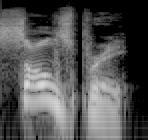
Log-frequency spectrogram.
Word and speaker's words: Salisbury: That's very close. It's Salisbury. Salisbury. So, I'm going to give you that one. I'm going to give you that one. Okay. There was no Alice in the middle of it, so we'll do it.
